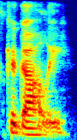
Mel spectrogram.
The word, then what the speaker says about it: Kigali: It's Kigali. Potato, potato. I'm just saying. Listen, there's few words I know how to pronounce.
